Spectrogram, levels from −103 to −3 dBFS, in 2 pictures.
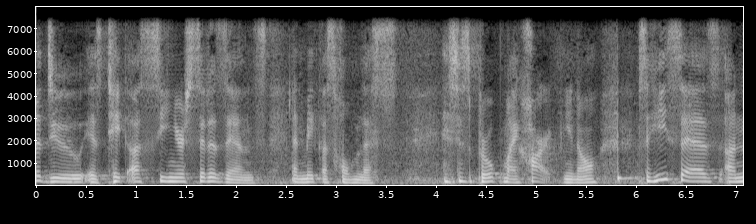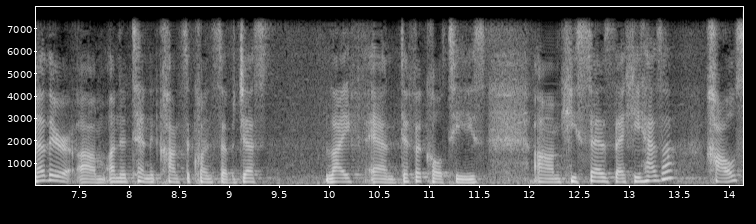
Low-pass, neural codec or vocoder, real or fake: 7.2 kHz; codec, 16 kHz in and 24 kHz out, 1 kbps, XY-Tokenizer; fake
